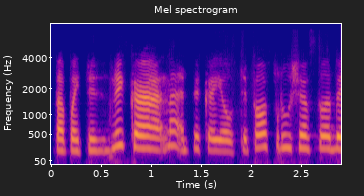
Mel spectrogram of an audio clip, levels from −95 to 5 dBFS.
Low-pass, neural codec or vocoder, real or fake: 7.2 kHz; codec, 16 kHz, 1 kbps, X-Codec, HuBERT features, trained on LibriSpeech; fake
